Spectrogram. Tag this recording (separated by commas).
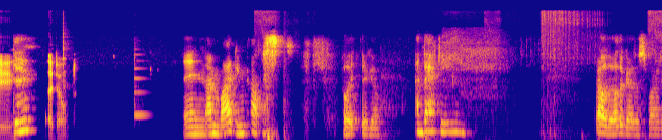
Speech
